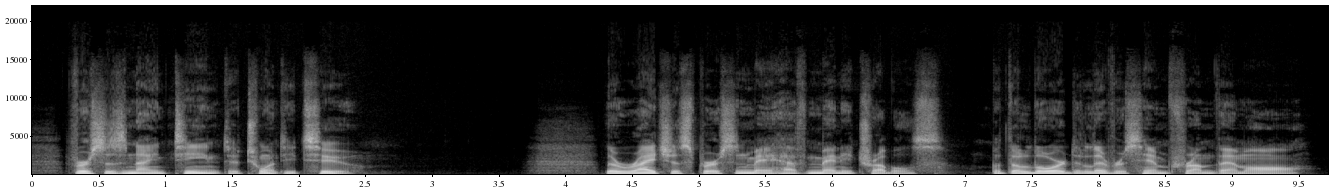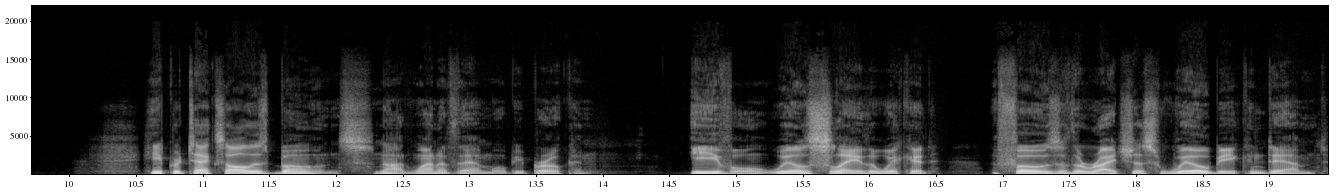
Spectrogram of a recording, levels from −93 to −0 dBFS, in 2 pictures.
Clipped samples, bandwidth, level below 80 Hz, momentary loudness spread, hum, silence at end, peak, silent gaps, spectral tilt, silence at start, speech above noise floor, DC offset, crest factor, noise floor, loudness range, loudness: under 0.1%; 14.5 kHz; -38 dBFS; 11 LU; none; 0.1 s; -4 dBFS; none; -6 dB/octave; 0.3 s; 57 dB; under 0.1%; 18 dB; -78 dBFS; 4 LU; -22 LUFS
